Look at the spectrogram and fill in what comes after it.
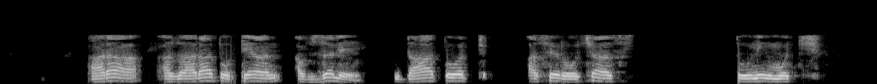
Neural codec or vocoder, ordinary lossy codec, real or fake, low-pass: none; AAC, 16 kbps; real; 7.2 kHz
